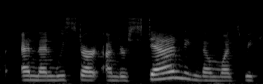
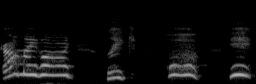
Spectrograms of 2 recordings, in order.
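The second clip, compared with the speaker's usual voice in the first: high squealed panic; retold freak out; 13 semitones higher, 4 dB louder than usual. Remembering her truck not starting, high mock panic. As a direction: shriek in mock alarm at a dead truck. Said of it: "I did that initial freak out".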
